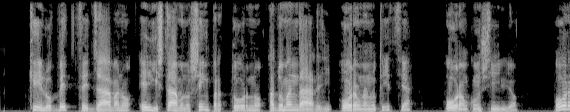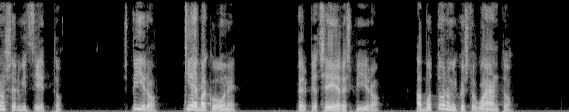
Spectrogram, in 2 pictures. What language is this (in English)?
Italian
